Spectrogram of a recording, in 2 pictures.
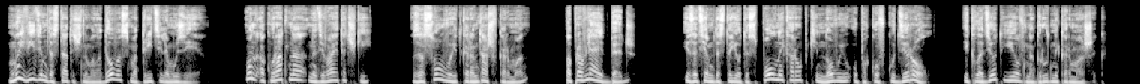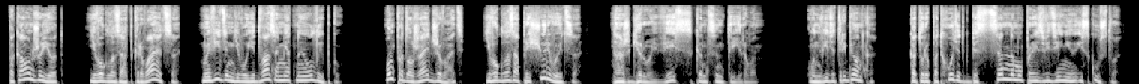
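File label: Russian Russia male narrative; russian voice over talent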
